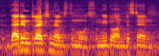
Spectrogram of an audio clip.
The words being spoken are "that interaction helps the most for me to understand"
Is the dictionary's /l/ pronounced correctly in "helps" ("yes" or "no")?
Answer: yes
